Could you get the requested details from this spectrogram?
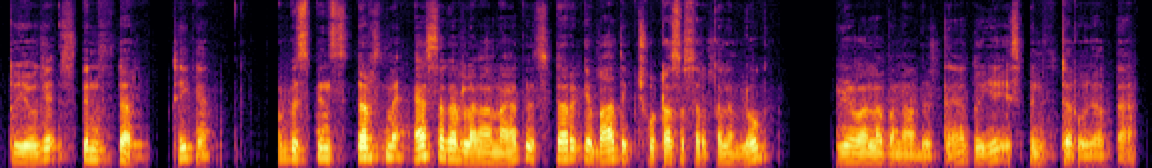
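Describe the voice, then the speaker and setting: Man, shorthand teacher, steady explaining voice, spells out letters, asks and answers himself. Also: medium pitch. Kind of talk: explaining a lesson on a board.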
